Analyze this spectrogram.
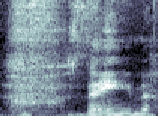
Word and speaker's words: Zane: Zane. Yeah. Your name rhymes with pain.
